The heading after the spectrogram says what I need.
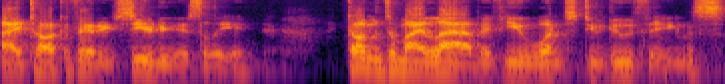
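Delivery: serious, low put-on Russian accent, agent voice. Describing a serious government-agent character, the speaker voices him with a russian accent. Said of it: "I don't know why I'm giving him the Russian accent".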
